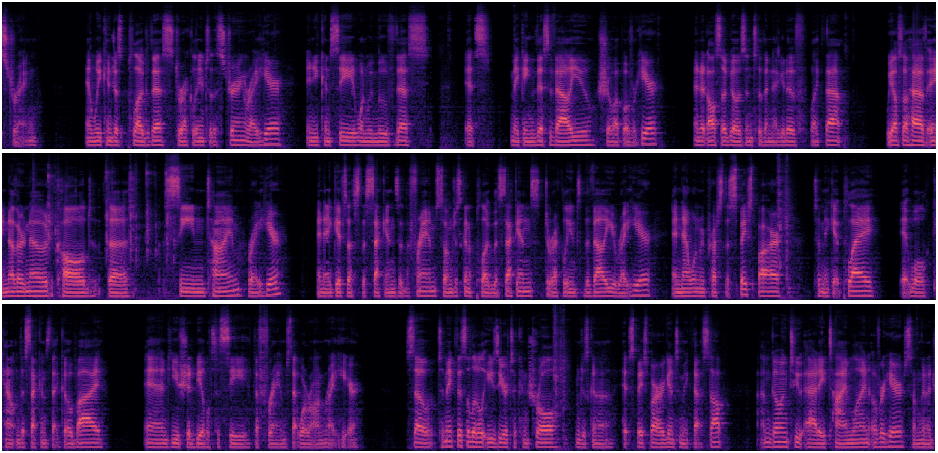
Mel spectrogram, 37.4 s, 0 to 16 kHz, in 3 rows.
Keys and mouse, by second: 5.3 middle click, 5.3 right click, 6.1 middle click, 6.4-11.4 drag, 11.4 middle click, 11.5-16.8 drag, 13.1 shift+a, 14.2 s, 16.8-18.3 middle drag, 18.3-37.3 drag, 22.8 space, 32.3 space.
